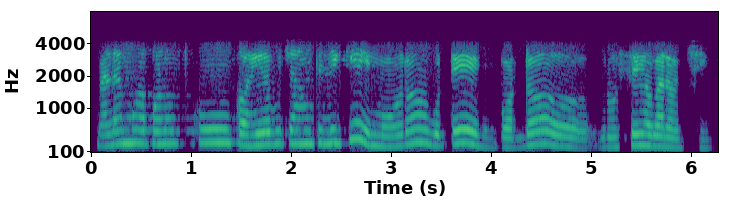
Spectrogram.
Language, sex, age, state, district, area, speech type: Odia, female, 18-30, Odisha, Jajpur, rural, conversation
